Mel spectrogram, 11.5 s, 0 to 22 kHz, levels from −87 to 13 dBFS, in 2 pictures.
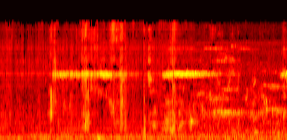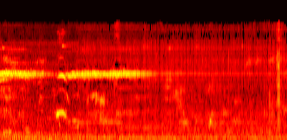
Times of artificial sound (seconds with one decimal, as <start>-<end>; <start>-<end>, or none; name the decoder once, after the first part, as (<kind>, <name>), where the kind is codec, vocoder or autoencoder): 0.0-3.9 (vocoder, BigVGAN v2); 7.3-11.5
